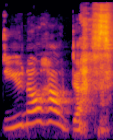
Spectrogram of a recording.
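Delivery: holding back a laugh. Telling the listener about a man named Dusty, holding back a laugh. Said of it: "I'm trying not to laugh".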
